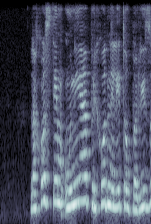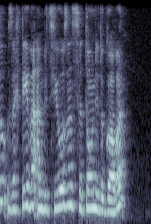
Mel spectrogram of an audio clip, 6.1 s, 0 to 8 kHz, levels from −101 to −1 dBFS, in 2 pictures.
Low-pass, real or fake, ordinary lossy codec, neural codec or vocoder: 7.2 kHz; real; Opus, 64 kbps; none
